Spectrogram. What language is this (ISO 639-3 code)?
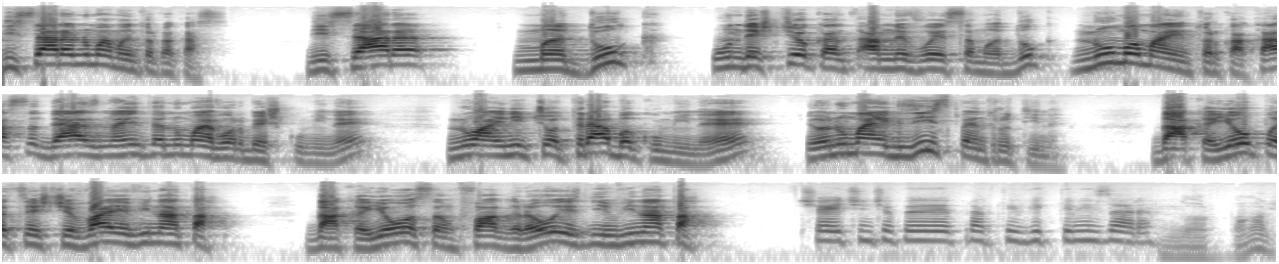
ron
